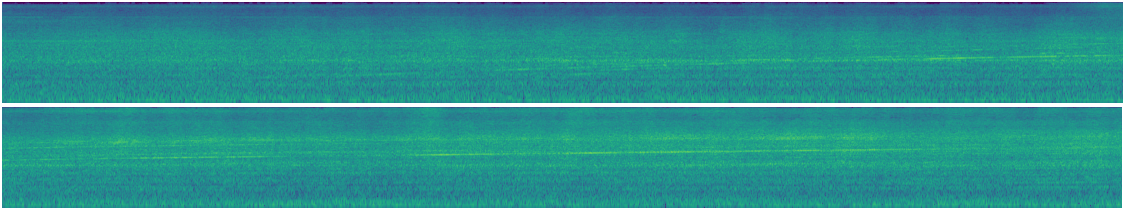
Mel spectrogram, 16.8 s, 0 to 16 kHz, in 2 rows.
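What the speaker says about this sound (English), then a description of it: "Engine coming to life." An F-35B Lightning jet engine spooling up in the flight simulator MSFS 2024, a steady loud roar with a whine that slowly rises in pitch throughout, with no voices over it.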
